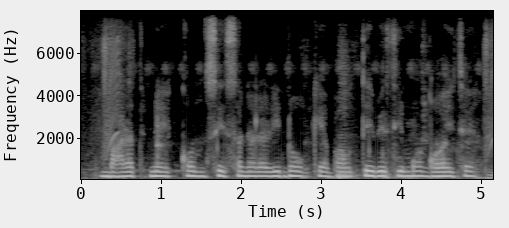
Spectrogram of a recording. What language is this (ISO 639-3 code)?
mai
